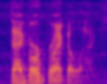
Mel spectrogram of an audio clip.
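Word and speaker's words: Dagor Bragollach: Dagor Bragalak, yes. That's how you pronounce it.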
